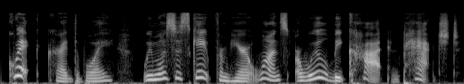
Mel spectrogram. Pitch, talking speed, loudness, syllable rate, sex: 200 Hz, 235 wpm, -22 LUFS, 5.4 syllables/s, female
